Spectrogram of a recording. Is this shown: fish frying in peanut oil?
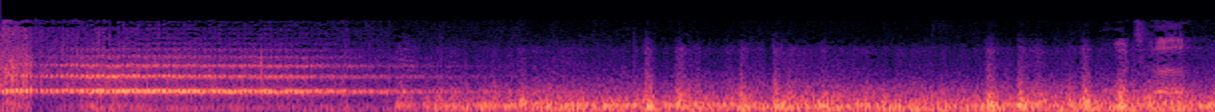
no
